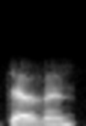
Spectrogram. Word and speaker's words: Devon: Hi, my name is Devin. – Hello? Devin? – Yes, ma'am. – Okay, could you spell that? – D-E-V-O-N.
